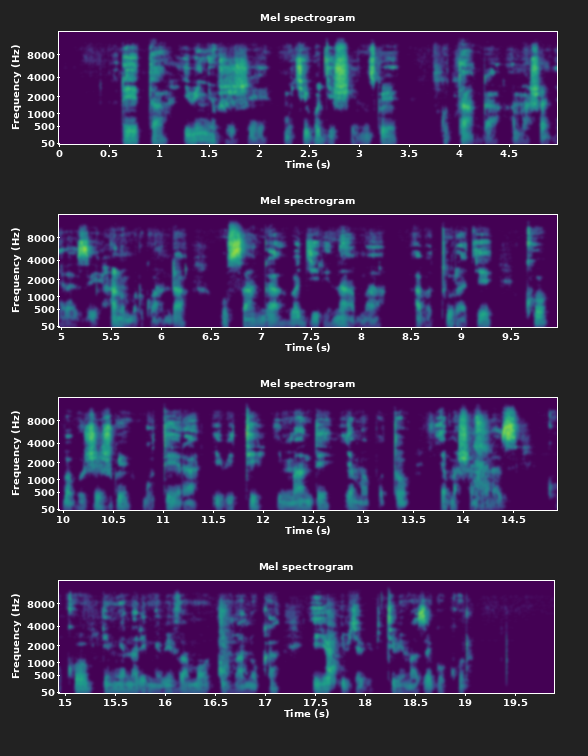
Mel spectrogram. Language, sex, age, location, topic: Kinyarwanda, male, 25-35, Kigali, government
